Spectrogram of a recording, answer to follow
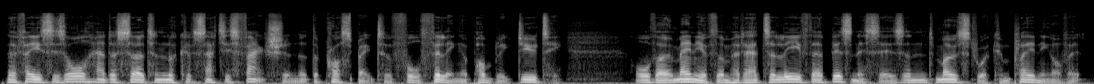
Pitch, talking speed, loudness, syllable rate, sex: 95 Hz, 180 wpm, -19 LUFS, 5.2 syllables/s, male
